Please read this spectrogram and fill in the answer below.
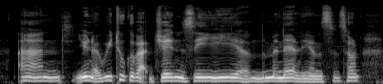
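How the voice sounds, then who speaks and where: A woman's fairly low voice with a British accent, dry and close with no echo, in a very clean recording against a silent background. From Britain. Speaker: society council member. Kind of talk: conversational interview. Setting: studio.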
